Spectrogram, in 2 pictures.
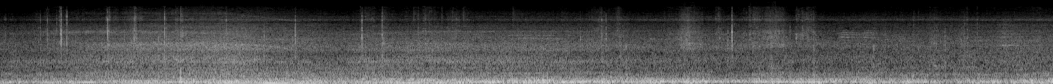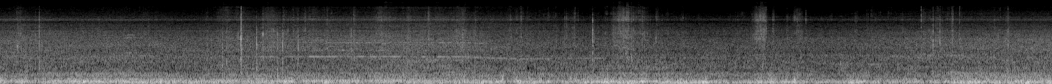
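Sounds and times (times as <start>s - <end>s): sharp clicks and knocks: 0.0s - 11.2s
traffic engines rumbling: 0.0s - 21.0s.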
